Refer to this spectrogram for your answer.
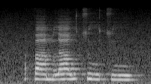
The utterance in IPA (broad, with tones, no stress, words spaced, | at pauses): faː˨mlaː˨˧wt͡suː˨ t͡suː˨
